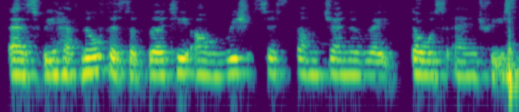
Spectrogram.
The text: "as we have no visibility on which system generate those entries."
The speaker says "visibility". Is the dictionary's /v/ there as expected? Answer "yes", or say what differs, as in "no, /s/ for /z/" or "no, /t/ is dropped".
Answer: no, /f/ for /v/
